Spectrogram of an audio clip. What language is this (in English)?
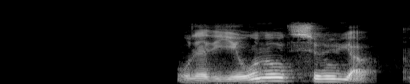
Kabyle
